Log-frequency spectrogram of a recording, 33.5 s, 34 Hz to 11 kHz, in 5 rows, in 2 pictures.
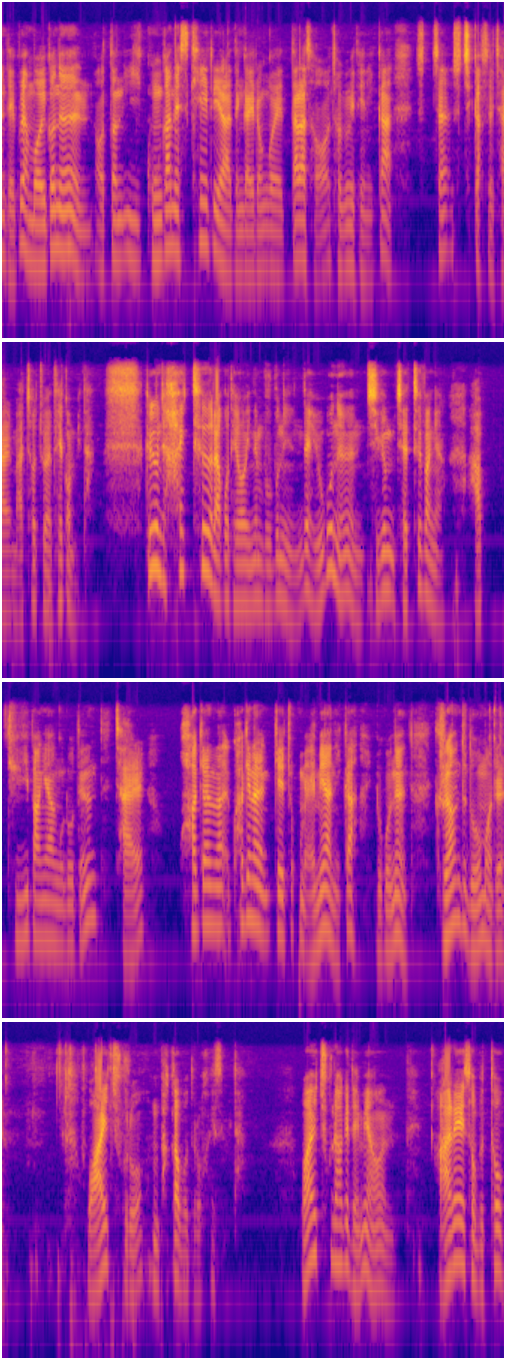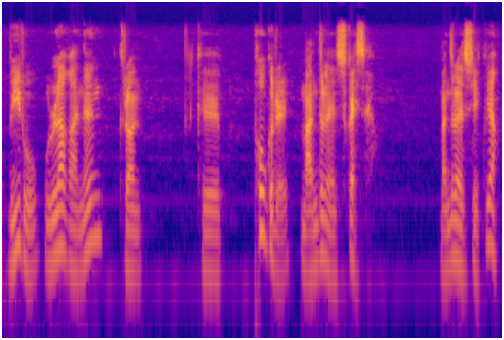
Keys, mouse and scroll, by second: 1.5 click, 2.7 click, 19.8 click, 20.0 click, 21.0 KP_0, 21.2 Tab, 21.4 KP_1, 21.5 Return, 25.0 Return, 25.0 Tab, 25.0 click, 25.0 KP_1, 25.0 KP_0, 29.8 Return, 29.8 Tab, 29.8 KP_1, 29.8 KP_0.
